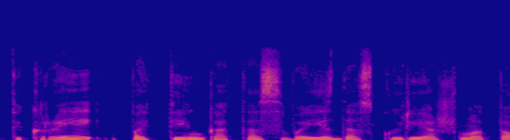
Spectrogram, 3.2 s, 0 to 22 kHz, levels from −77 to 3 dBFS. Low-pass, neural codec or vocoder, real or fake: 14.4 kHz; none; real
